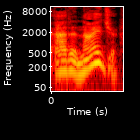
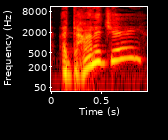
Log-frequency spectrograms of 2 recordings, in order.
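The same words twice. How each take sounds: First: Adonijah as ad-uh-NIGH-juh, low and soft; tentative pronunciation. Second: Adonijah as uh-DON-uh-jay, soft with a high rise; questioned pronunciation. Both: Shown as a demonstration. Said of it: "questioning my own pronunciation".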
